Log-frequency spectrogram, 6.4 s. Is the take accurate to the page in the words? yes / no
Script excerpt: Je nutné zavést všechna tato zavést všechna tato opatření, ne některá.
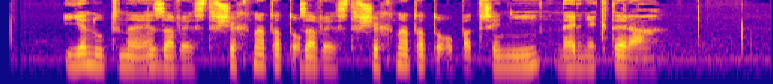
yes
